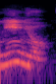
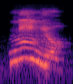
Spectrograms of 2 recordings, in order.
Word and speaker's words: niño: And so, and then also like niño, like the way it's N I and then N with a squiggly mark over it. So that means like you pronounce it a different way versus if it was just a regular N.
